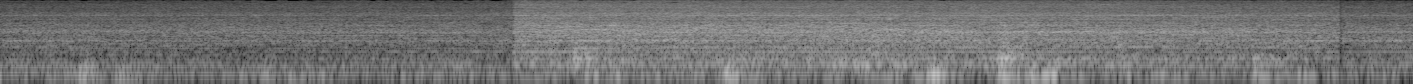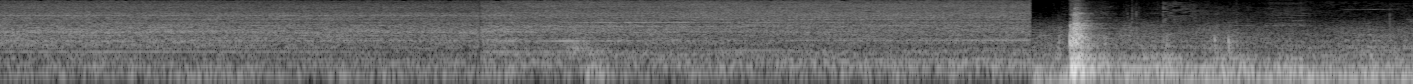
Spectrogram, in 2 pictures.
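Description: A loud, steady rushing hiss with a faint hum, getting louder about two and a half seconds in. Near the end it cuts off and a sharp knock follows.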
